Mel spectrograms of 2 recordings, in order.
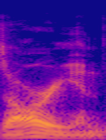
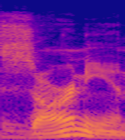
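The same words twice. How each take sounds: First: "Zarian" as Zar-ee-an; corrected pronunciation. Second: "Zarnian" as Zar-nee-an; rejected pronunciation. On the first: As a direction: say "Zarian" with no N after the R. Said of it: "I think it's Zarian". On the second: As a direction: say "Zarnian" with an N before the ending. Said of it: "I don't think it's Zarnian". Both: Shown as a demonstration.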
